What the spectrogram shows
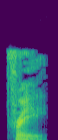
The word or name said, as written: fray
